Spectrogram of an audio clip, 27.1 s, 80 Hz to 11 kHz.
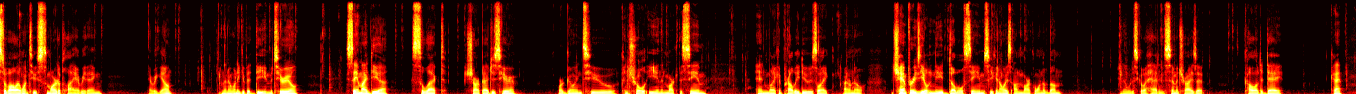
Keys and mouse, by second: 0.3 q, 3.1 click, 3.5 click, 4.0 shift+middle drag, 4.8 drag, 5.2-5.9 drag, 6.4 Tab, 6.8 middle click, 7.1 alt+a, 7.9-9.3 drag, 11.5 middle click, 12.5 ctrl+e, 13.6 middle click, 14.1 middle drag, 14.6 shift+middle click, 15.6 click, 16.7 ctrl+e, 19.3 click, 19.8 ctrl+e, 21.0-21.5 middle drag, 22.0 middle drag, 22.3 Tab, 22.9 middle drag, 23.2 alt+x, 24.0 middle click, 24.5 click, 24.8 middle drag, 26.9 shift+middle click.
